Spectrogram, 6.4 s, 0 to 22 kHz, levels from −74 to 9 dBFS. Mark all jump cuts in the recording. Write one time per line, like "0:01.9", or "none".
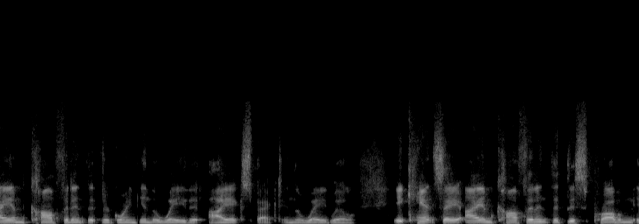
0:01.0
0:01.4
0:03.3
